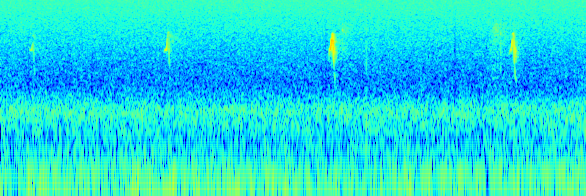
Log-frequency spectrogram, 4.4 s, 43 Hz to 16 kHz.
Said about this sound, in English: We're recording at 3:10 p.m. and there's a wild bird here.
